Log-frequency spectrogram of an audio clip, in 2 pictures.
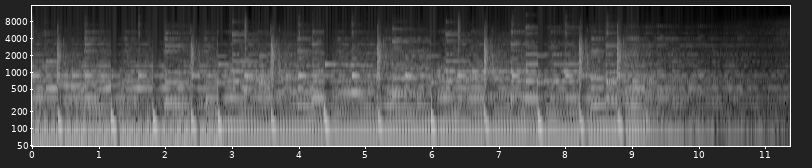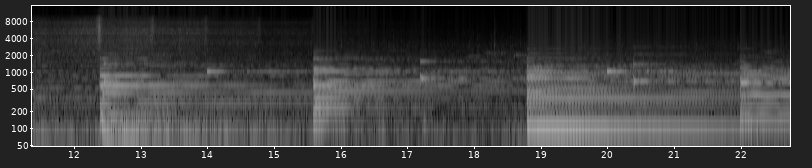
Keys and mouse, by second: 2.3 typing, 3.1-4.5 drag, 4.8-5.3 drag, 5.8 click, 6.0 shift+drag, 6.8 ctrl+b, 10.7 Tab, 11.1-12.5 drag, 12.7 q, 14.6-15.1 drag, 16.7 drag, 18.2 click, 18.9-19.4 drag, 19.9-20.4 shift+drag, 20.8-21.5 shift+drag, 21.7 shift+click, 22.7 click.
